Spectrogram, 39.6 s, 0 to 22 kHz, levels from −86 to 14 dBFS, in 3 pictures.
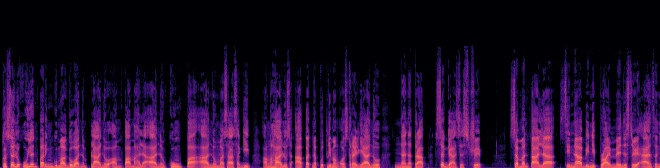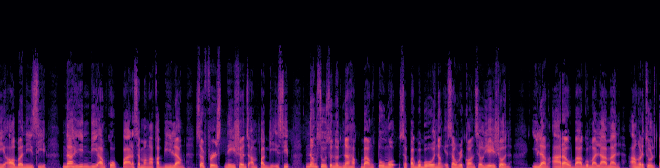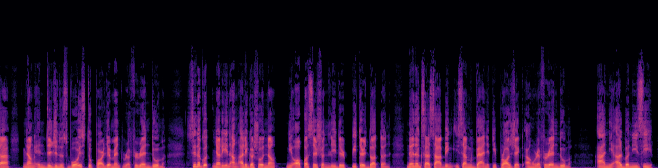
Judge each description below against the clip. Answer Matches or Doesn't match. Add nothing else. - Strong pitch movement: Doesn't match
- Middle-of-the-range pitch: Matches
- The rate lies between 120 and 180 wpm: Matches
